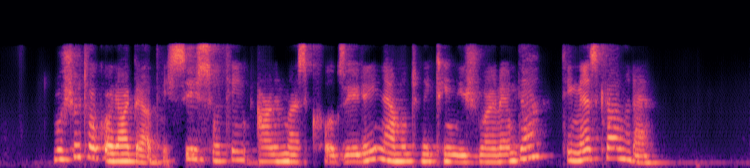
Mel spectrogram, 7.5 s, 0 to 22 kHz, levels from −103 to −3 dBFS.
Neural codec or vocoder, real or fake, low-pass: codec, 16 kHz, 1 kbps, X-Codec, HuBERT features, trained on general audio; fake; 7.2 kHz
